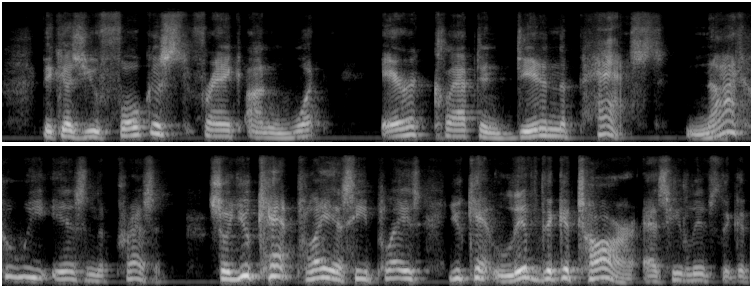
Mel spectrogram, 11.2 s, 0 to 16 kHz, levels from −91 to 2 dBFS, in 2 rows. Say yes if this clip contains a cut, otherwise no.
yes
